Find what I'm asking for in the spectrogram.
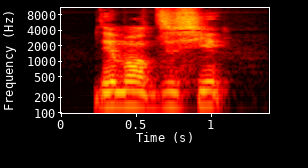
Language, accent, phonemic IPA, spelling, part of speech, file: French, Canada, /de.mɔʁ.di.sje/, démordissiez, verb, LL-Q150 (fra)-démordissiez.wav
- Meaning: second-person plural imperfect subjunctive of démordre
